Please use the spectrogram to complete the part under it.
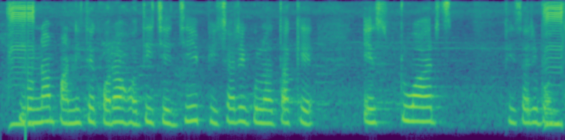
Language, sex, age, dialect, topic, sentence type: Bengali, female, 18-24, Western, agriculture, statement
